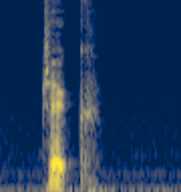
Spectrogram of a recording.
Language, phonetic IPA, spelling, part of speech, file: Polish, [t͡ʃɛk], czek, noun, Pl-czek.ogg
